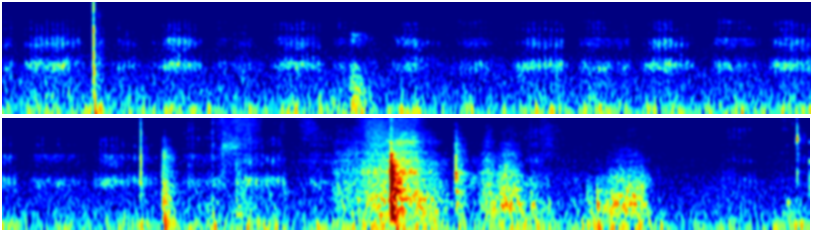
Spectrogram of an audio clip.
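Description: A cat purring quietly close by, a soft steady rumble with faint rhythmic pulses, broken by a few brief scratchy handling rustles and clicks.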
